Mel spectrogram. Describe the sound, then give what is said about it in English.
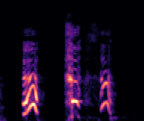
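A vocal gasp of reaction comes in three short voiced bursts, each arching up and down in pitch with a breathy, sigh-like quality, separated by brief silences. “We got a gasp.”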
